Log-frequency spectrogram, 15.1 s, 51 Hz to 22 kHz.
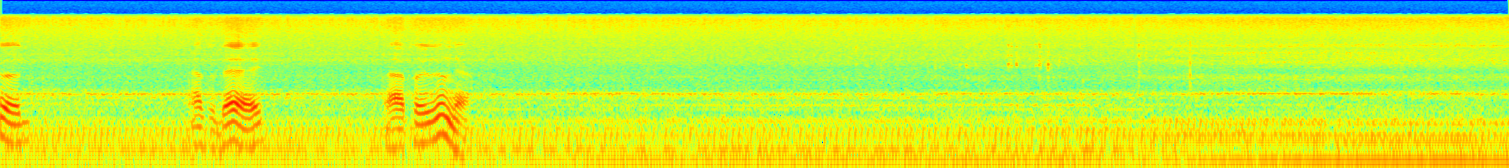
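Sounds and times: car engine idling: 0.0s - 15.0s.

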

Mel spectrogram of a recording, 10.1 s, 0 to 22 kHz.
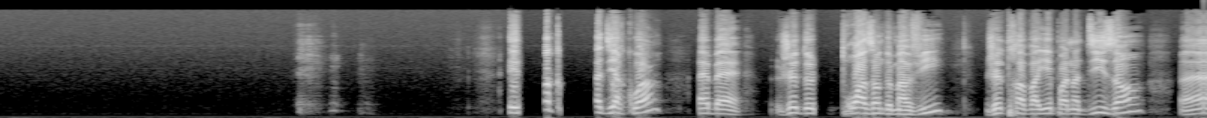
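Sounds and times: person coughing: 2.5s - 3.2s.

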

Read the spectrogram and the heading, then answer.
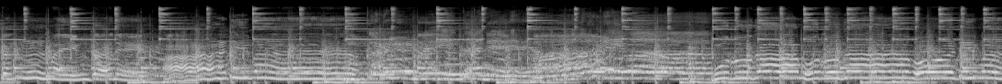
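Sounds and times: devotional music melody: 0.0s - 10.0s
percussion beat: 0.0s - 10.0s.

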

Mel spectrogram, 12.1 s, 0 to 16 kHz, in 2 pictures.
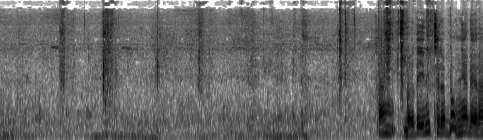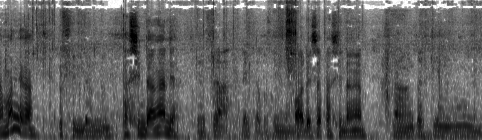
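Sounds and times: footsteps on brick path: 0.0s - 12.0s
wind on microphone: 0.0s - 12.0s.

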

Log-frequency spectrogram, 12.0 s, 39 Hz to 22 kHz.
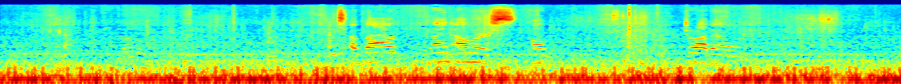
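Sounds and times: boat engine droning: 0.0s - 12.0s
faint steady hum: 0.0s - 12.0s.

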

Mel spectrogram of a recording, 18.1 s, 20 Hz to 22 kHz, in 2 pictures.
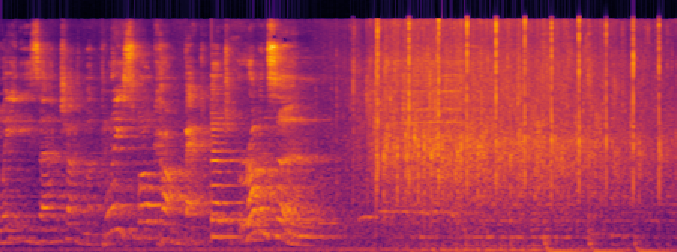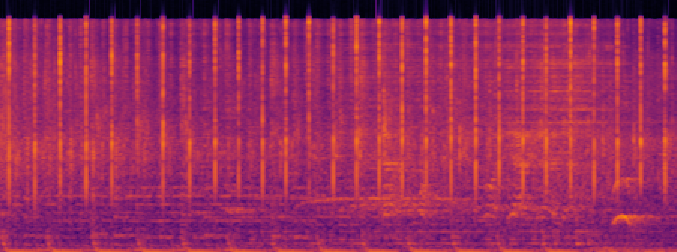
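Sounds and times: audience applause: 4.5s - 18.0s
walk-on music with heavy bass: 5.3s - 18.0s.

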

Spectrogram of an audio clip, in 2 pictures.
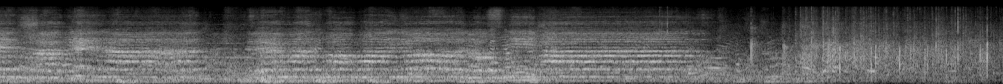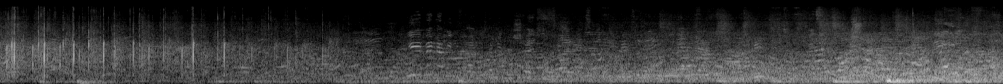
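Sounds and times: girls' choir singing: 0.0s - 7.6s
audience applause: 7.4s - 13.8s.

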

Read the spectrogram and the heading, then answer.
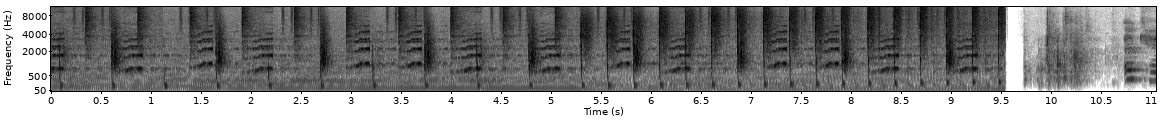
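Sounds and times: electronic music with quick beat: 0.0s - 9.6s.

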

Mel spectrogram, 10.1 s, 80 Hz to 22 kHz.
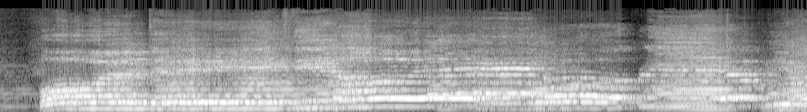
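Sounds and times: accordion: 0.0s - 10.0s
men singing held note: 0.5s - 10.0s.

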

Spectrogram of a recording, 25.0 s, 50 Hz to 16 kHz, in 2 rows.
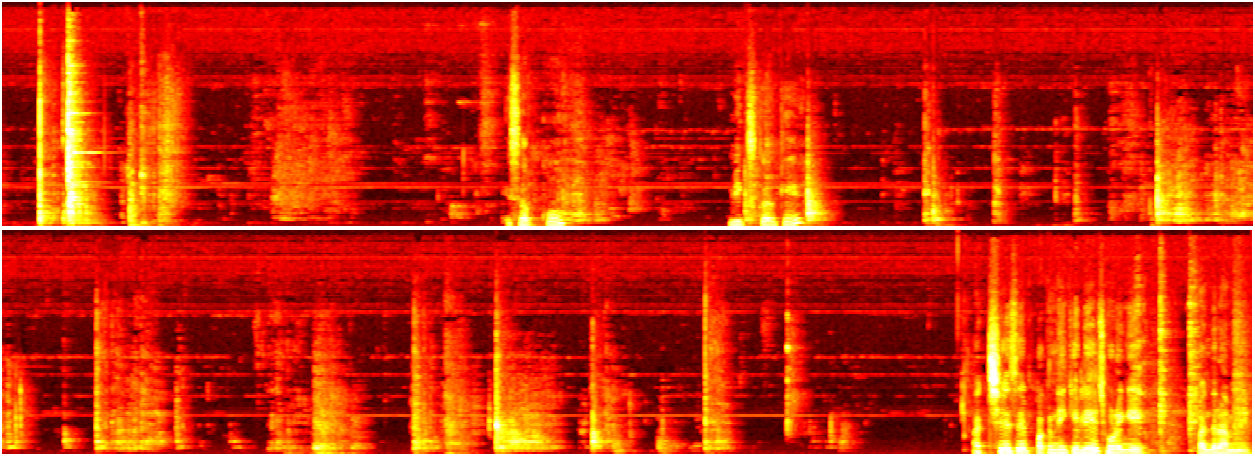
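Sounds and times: spoon scraping a cooking pot: 5.4s - 6.4s, 10.7s - 21.0s.

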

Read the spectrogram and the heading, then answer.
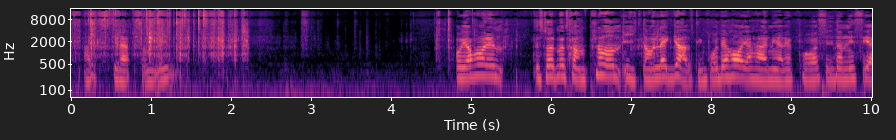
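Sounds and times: packaging rustling and clicking: 0.0s - 2.3s.

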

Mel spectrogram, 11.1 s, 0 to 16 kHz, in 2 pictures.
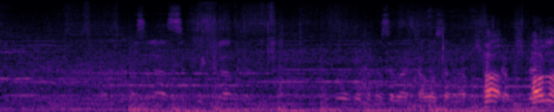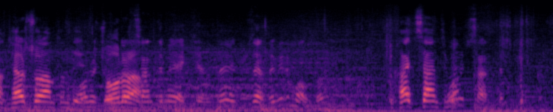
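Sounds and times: men talking quietly: 0.8s - 11.0s.

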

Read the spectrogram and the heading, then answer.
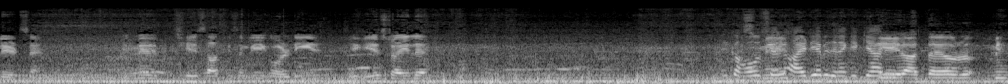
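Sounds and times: outdoor market noise: 0.0s - 10.0s
street traffic rumble: 0.0s - 10.0s
man talking: 7.4s - 8.0s.

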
